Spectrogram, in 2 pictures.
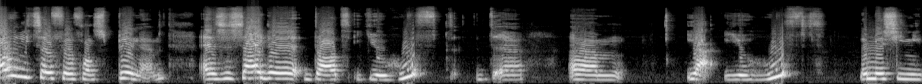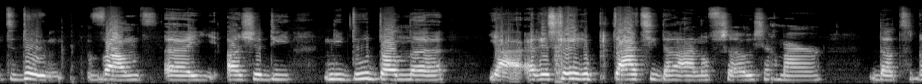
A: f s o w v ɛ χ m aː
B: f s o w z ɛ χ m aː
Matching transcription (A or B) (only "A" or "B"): B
